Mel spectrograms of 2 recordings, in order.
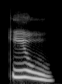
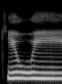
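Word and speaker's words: queue: to pronounce this वर्न क्यू simply क्यू नॉट क्यूई और क्यू यू यूई और anything like that simply क्यू what does the word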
